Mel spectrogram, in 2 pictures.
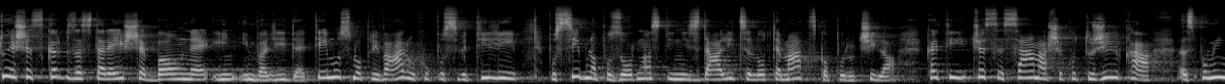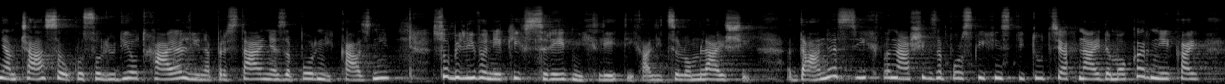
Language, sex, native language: Slovenian, female, Slovenian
